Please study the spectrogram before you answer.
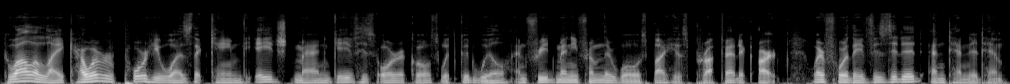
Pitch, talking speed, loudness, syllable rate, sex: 95 Hz, 200 wpm, -21 LUFS, 5.4 syllables/s, male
